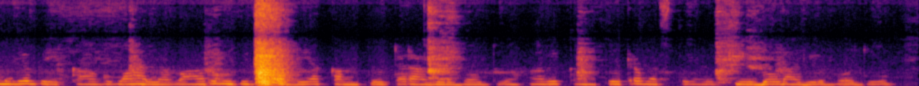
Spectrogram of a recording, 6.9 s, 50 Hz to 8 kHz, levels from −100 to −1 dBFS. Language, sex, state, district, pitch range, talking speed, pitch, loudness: Kannada, female, Karnataka, Bidar, 230-250 Hz, 115 wpm, 240 Hz, -24 LUFS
